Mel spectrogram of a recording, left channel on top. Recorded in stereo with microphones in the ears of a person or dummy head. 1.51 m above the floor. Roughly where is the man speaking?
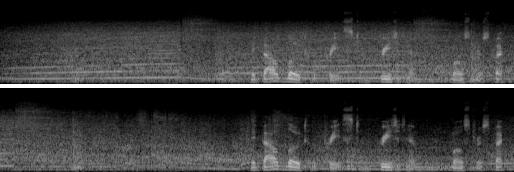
Centre.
